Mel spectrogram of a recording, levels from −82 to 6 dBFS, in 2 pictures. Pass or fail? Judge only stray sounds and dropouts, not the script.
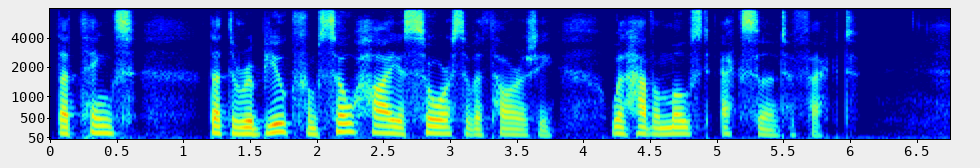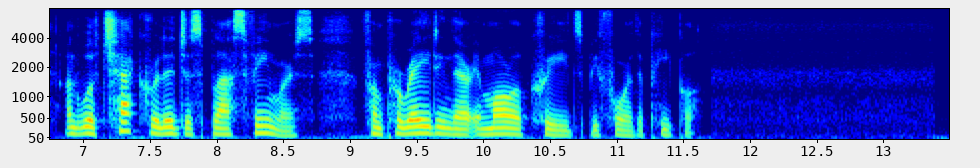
pass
